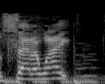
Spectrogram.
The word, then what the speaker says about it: Satterthwaite: It's a Satterthwaite. – I think the TH is silent. – Oh, Satterwaite? Okay.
